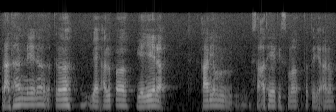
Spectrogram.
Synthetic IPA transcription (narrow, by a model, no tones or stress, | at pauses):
pɾaːd̪ʱaːnjeːnɐt̪ɐt̪ɾɐʋjɐɐ̰lpɐʋjɐjeːnɐ̰ | kaːɾjɐmsa̰ːd̪ʱeːt̪ismɐt̪ɐt̪ɐjɐ̰ɐ̰nɐm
